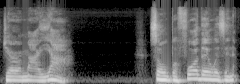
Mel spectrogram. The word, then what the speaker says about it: Jeremiah: That's why when they transliterate the names in the Bible, they say um Jeremiah is J E R E M what? I a H. And how is it pronounced? Jeremiah.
